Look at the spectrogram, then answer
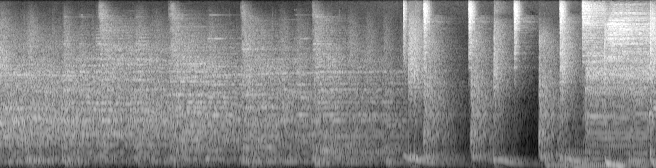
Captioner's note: spectators cheering; majestic music; upbeat music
